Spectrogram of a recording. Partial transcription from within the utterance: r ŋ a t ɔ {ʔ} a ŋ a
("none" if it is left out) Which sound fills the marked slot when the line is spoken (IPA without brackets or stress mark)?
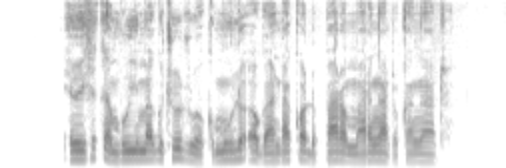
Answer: k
